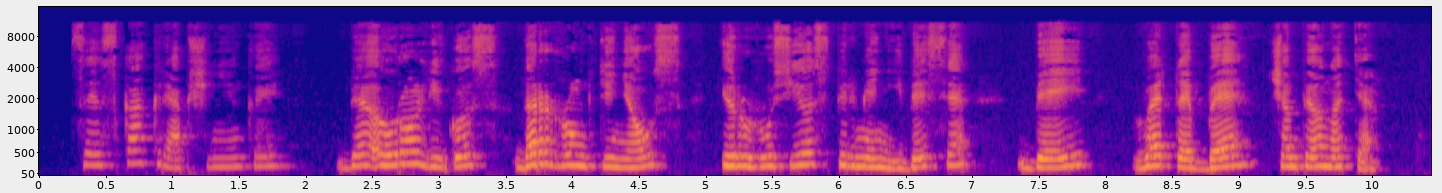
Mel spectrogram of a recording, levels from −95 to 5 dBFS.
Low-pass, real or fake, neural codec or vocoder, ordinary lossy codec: 14.4 kHz; real; none; MP3, 48 kbps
